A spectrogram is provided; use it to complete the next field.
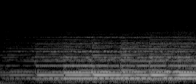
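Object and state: Nothing is struck.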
